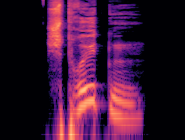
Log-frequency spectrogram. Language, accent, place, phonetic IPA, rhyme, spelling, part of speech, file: German, Germany, Berlin, [ˈʃpʁyːtn̩], -yːtn̩, sprühten, verb, De-sprühten.ogg
- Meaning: inflection of sprühen: 1. first/third-person plural preterite 2. first/third-person plural subjunctive II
